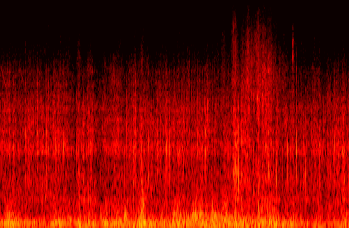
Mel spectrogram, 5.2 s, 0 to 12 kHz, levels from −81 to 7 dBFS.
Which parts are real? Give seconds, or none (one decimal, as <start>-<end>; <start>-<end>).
0.0-1.1; 2.0-5.2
